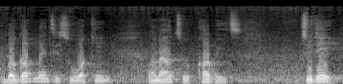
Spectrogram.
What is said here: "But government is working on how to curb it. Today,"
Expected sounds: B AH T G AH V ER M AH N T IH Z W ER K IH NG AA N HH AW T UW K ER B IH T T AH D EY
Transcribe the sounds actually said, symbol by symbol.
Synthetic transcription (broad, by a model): B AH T G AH V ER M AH N T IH S W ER K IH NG AA N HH AW T UW K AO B IH T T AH D EY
